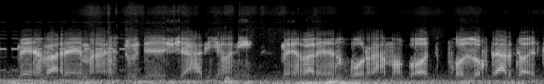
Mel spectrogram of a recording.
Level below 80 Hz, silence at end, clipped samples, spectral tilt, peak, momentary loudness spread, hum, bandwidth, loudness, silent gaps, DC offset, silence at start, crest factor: -30 dBFS; 0 s; under 0.1%; -4.5 dB/octave; -4 dBFS; 4 LU; none; over 20 kHz; -20 LUFS; none; under 0.1%; 0 s; 18 dB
